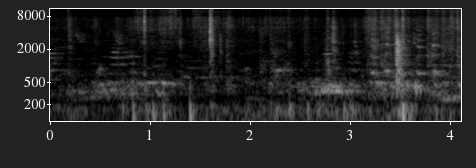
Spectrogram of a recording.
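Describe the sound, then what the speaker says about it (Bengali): Soft coos from Andhra breed pigeons repeat at irregular intervals, close by, with light rustling and a faint voice in the background. "এই সমস্ত পায়রাগুলো জাস্ট দেখুন"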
